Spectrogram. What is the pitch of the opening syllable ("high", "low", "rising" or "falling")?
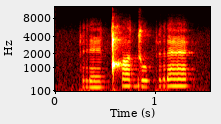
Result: low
